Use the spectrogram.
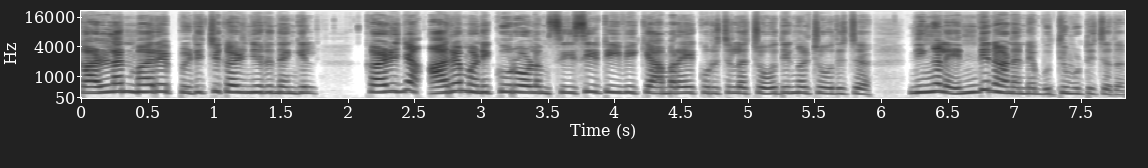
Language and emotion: Malayalam, angry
